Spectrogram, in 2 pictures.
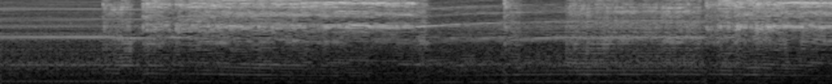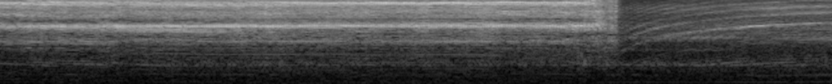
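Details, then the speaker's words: Chinese replacement rotary tool with a Dremel grinding bit notching a metal computer slot cover, starting at lowest speed and then ramped up, with sparks. The high steady whine climbs with speed and holds pitch through the cut without bogging. Normal cutting under load. "let's ramp that up a little too much Europe now we got some sparks flying that cut a nice Groove in there did it slow down or bog down just like the Dremel would exactly the same"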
